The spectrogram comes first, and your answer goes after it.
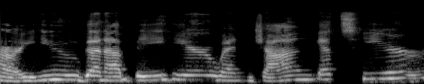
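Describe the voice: This is a growling, put-on character voice. It moves at a very slow pace. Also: female-sounding voice, medium pitch for a woman.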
